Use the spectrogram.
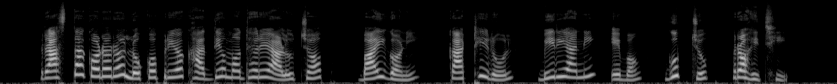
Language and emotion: Odia, neutral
